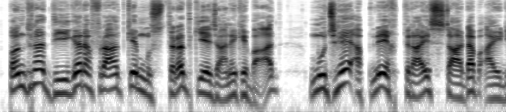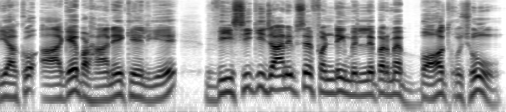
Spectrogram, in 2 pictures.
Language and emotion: Urdu, happy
